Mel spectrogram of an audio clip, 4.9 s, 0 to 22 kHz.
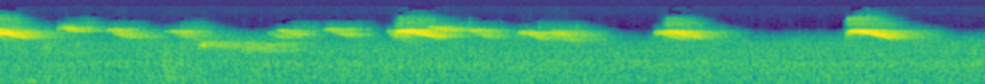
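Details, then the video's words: Caged Oriental white-eye opening into song, recorded 5 May 2022: thin, high twittered notes in quick, uneven bursts, with sharper bright accents near seconds two, three and four over a low hum of background noise. "Mata Puteh Hercules V1 buka sing"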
